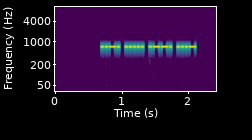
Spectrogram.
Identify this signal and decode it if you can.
Morse code, heard as a keyed tone, about 40 wpm, 700 Hz. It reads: F5PV
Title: DXCC-100 Call Signs - 4 Characters - 40wpm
